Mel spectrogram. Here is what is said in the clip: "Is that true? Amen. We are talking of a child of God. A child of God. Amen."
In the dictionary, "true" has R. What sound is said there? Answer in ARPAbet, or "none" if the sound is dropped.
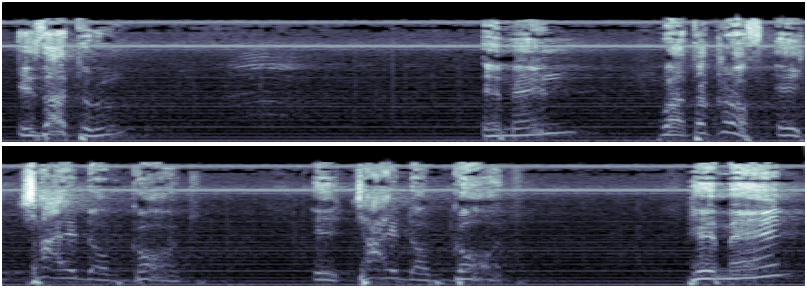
R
